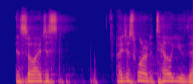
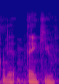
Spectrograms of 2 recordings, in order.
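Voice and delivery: ordinary talk, nothing marked

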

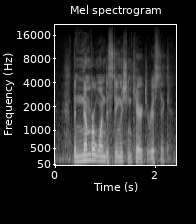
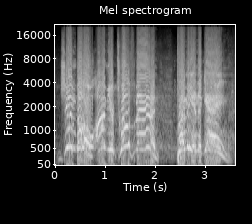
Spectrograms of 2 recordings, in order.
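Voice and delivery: much higher and louder yell, laughing at the end; excited shout; 13 dB louder, slower than usual. Retold or imitated. Fan yelling to coach Jimbo from the bleachers, high and loud. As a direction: beg the coach like a fan in the stands. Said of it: "and I'm like".

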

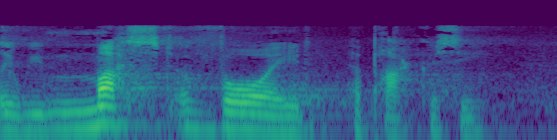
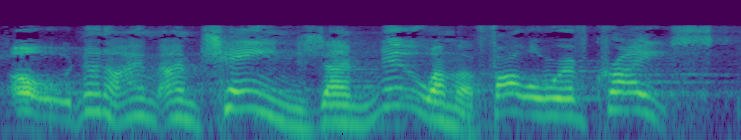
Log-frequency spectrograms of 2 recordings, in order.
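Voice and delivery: high, prim protest of innocence; mock pious protest; 8 semitones higher, 4 dB louder than usual. Preacher mocking a churchgoer's defense, high and prim. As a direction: put on a pious denial, higher.

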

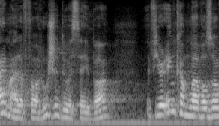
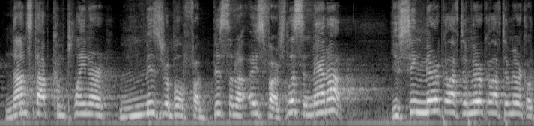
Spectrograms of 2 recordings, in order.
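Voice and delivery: imagined scolding; 7 semitones higher than usual. Pretend. God scolding the complaining Israelites, high exasperated rant. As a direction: scold the ungrateful people, building up. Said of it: "could have screamed at them and said".

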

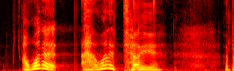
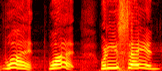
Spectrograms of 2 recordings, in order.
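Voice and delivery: confused doctor; 9 semitones higher, 4 dB louder than usual. Retold or imitated. Doctor confused by old man.

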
